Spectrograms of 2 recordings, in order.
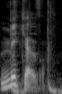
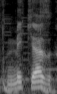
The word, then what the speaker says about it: MeckaZ: avec cette police aérographe, Mekaz ou Mekazen, moi je serais plus à le prononcer Mekaz.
